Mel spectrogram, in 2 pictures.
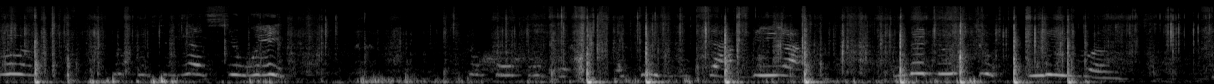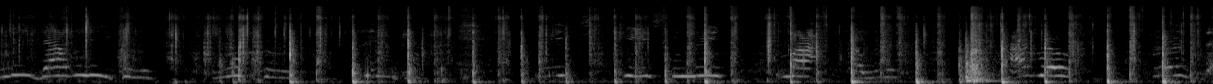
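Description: A toddler's high-pitched babbling and wordless vocalising, in short calls throughout, with frequent short knocks and thumps mixed in.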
